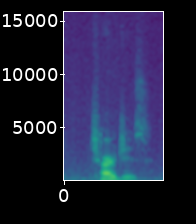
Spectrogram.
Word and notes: charges: American English

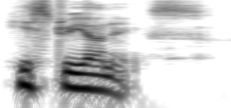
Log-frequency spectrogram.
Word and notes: histrionics: Australian English

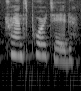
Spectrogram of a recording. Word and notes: transported: American English

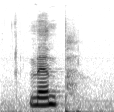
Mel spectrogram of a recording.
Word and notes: limp: American English

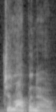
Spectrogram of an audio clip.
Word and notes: jalapeno: American English

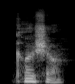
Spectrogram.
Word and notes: kosher: Australian English

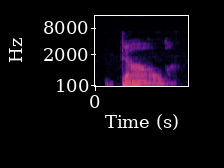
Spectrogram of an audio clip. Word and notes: dal: British English

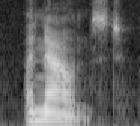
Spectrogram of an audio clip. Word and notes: announced: American English

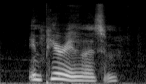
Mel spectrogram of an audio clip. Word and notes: imperialism: American English

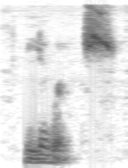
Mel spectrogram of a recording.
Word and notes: lyrics: British English

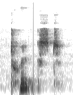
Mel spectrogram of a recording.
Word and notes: twixt: British English

